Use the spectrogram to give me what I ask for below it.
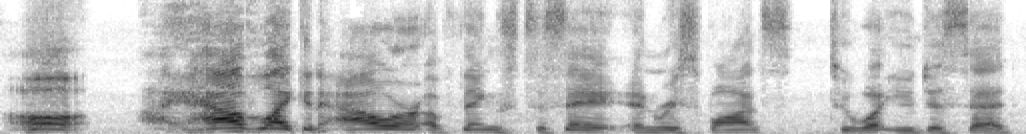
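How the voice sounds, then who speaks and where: A man's voice: on the high side, fairly even intonation, slow pace, fairly bright tone. A man hosting a casual panel discussion, enthusiastic and rambling with many restarts. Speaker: host.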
